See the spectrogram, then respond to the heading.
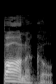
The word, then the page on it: barnacle: anglais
